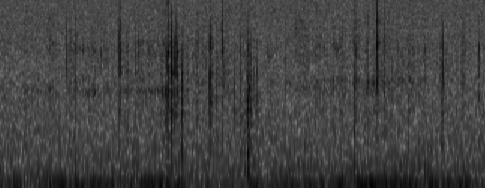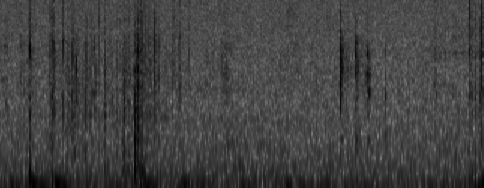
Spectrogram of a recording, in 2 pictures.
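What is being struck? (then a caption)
Bar of soap. A pink utility knife carves the outer layer off a solid, palm-sized, embossed purple Duru soap bar held in the hand, revealing a pink core. The quiet cutting makes a steady series of short, crisp, bright scrapes and crackly clicks over a faint low hum. Each sound stops instantly with no ring.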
